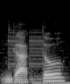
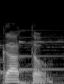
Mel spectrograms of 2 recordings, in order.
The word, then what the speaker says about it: gato: of certain words, like incorrectly saying gato instead of gato for cat in Spanish.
